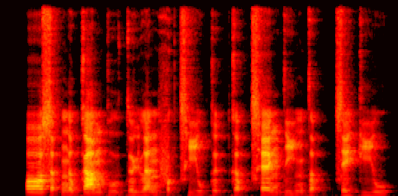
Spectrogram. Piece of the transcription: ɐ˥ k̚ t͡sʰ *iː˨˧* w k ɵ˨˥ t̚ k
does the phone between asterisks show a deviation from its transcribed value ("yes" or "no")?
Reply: no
